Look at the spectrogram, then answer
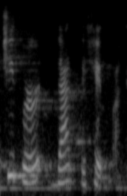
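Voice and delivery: careful teacher reading; slow model sentence. Shown as a demonstration. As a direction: spell it out slowly for the class. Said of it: "So we say".

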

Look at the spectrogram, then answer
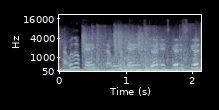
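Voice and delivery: high, loud, rapid repetition; frantic self-reassurance. Real, not acted. Player reassuring himself right after the explosion, frantic and loud. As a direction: rush it out loudly, insisting all is fine.

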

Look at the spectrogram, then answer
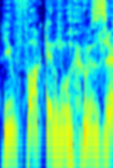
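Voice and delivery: high scornful jeer with a laugh; mocking sneer. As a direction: jeer at the sellout, half laughing. Mocking a sellout musician.

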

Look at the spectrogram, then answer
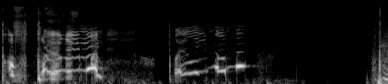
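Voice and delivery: high, whining mock faint, fading to a slow breathy whisper; mock swooning wail. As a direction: wail like you're about to pass out. Dying in game, fake swoon. (yüksek perdeden sahte bayılma inlemesi)

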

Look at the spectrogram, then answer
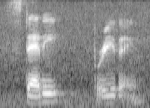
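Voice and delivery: plain reading voice

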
